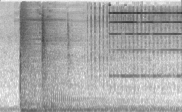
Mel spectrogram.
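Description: Telephone in The Stanley Parable ringing, a loud close burst of bell ringing that starts abruptly and trails off into a sustained ringing tone.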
